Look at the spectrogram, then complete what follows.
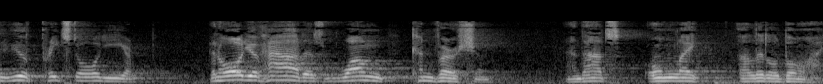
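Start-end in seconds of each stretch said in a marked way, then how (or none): none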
